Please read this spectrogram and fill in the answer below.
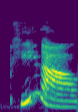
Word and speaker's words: pineal: right because it's the I call it P now but I know that's not I don't know why I pronounce it like that pineal gland um I was talking to my mom and she was like what I was like the penile and she was like pina like she thought it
